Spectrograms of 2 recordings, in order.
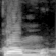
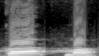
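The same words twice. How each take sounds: First: कम run together as one syllable; blended word. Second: क and म as separate syllables, each with its vowel; letter by letter. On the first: Teacher showing children the joined word, blended कम. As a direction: join the letters into कम. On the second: Teacher spelling out for children before blending, separate क, म. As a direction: sound out क, then म. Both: Shown as a demonstration. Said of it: "तो एक साथ बोलो".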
